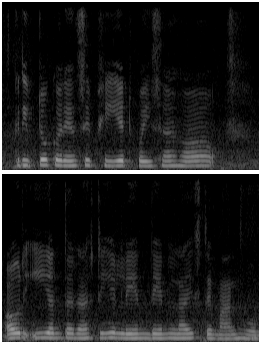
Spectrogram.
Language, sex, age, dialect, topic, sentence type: Bhojpuri, female, 41-45, Southern / Standard, banking, statement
